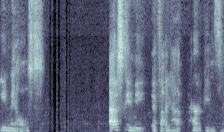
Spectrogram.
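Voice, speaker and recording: The speaker is a woman. She goes at a very slow pace. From Puerto Rico. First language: Spanish. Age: 60s. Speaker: crafting YouTuber. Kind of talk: personal talk to camera. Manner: halting.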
